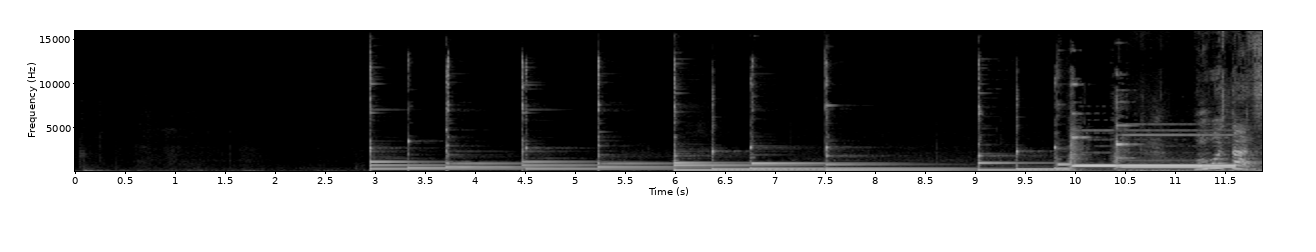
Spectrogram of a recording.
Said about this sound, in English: I think it was the doorbell.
